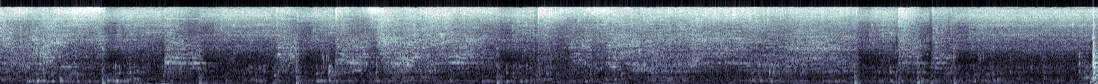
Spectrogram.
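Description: Water running steadily into a kitchen sink and draining through a plastic sink strainer, with a few short knocks.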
